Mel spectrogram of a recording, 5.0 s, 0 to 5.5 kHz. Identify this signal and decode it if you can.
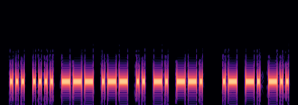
Morse code, heard as a keyed tone, about 25 wpm, 600 Hz. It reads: SHOWING AND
